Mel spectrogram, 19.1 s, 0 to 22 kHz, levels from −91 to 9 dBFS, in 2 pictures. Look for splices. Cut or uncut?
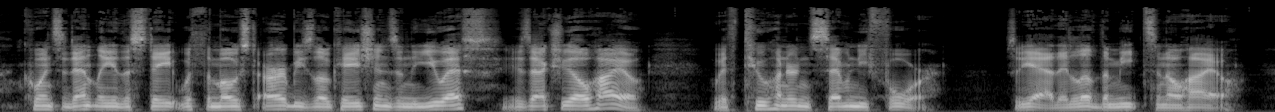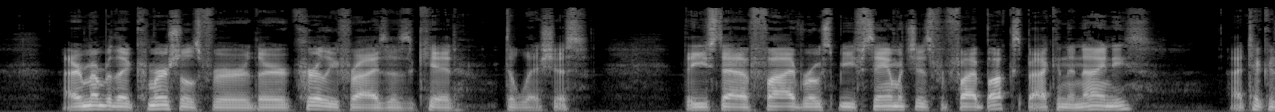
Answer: uncut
